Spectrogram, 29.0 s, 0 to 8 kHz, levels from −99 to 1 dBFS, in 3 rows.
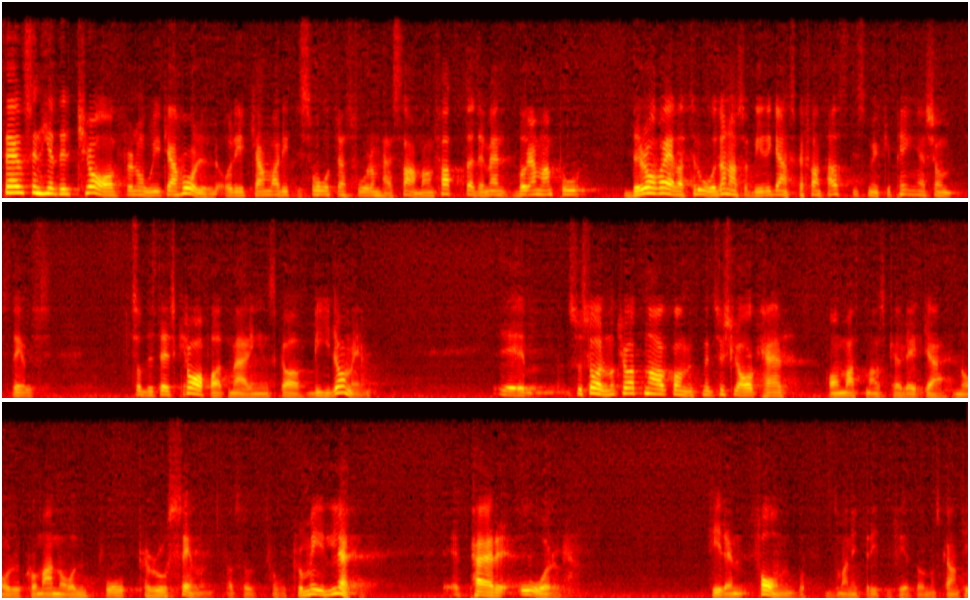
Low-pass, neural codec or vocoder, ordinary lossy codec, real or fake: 7.2 kHz; codec, 16 kHz, 0.8 kbps, ZipCodec; none; fake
